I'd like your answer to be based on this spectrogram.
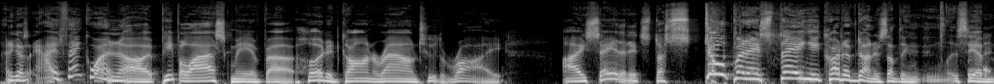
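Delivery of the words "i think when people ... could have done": folksy drawl, pitched a touch higher. Imitating how a man answers what people ask him, Jimmy Stewart-like drawl. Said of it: "I try to get voice, not just not just the uh, intonation. He's a little uh, Jimmy Stewart".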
